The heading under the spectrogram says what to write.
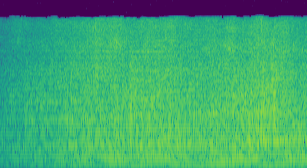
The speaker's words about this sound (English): Jessica Lynch's helicopter landed on a softball field in the town of Elizabeth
